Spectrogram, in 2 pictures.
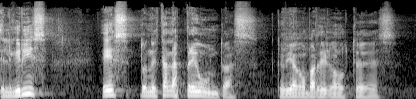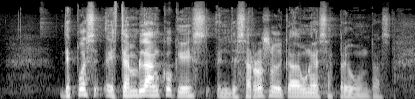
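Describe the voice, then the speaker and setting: Here a man speaks with lively intonation at a fairly high pitch. His tone is dark and mellow. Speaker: neuroscience researcher and psychologist. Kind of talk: public lecture. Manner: fast.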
